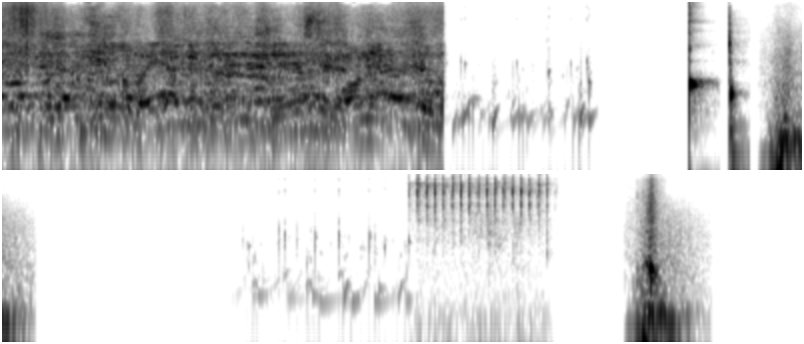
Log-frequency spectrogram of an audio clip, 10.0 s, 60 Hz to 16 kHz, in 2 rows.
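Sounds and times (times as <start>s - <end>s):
rapid ratchet-like clicking: 7.6s - 8.5s.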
